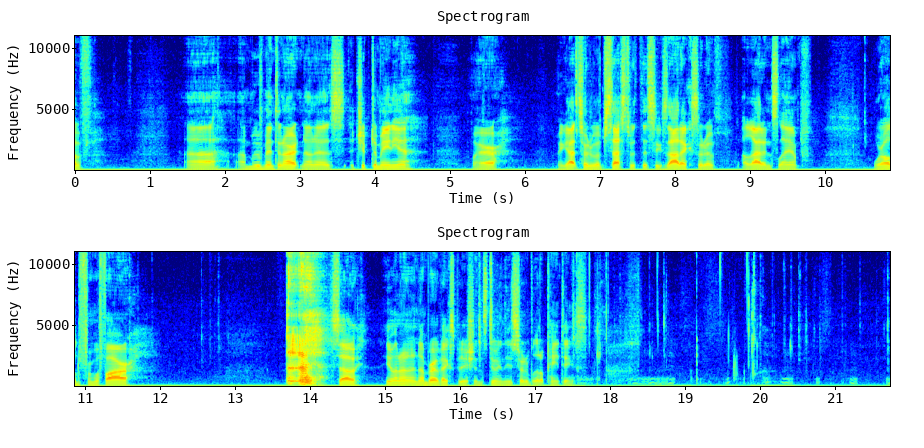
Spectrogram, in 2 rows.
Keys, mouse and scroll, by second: 2.2 alt+click, 3.6 alt+click, 5.7 click, 6.3 click, 6.7 alt+click, 6.7 ], 7.6 click, 9.5 click, 10.0 click, 10.9 ], 11.4 ], 12.5 click, 12.8 click, 13.4 alt+click, 13.5 alt+click, 13.7 click, 14.3 [, 14.6 [, 15.3 click, 17.5-19.8 click, 20.2 alt+click, 20.5 ], 20.7 ], 20.8-21.7 ].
